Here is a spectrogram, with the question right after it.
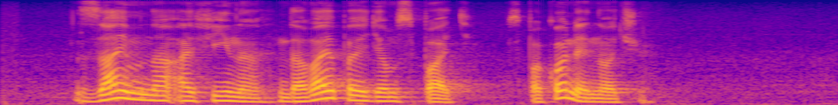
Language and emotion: Russian, positive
